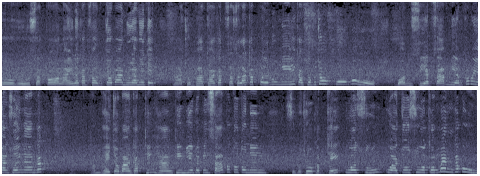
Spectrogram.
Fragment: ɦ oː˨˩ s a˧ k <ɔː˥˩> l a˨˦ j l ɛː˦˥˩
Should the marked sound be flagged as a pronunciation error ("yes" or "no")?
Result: yes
